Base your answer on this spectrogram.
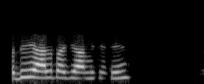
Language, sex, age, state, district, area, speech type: Marathi, female, 30-45, Maharashtra, Thane, urban, conversation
